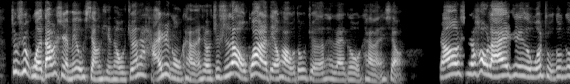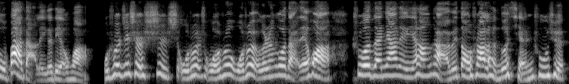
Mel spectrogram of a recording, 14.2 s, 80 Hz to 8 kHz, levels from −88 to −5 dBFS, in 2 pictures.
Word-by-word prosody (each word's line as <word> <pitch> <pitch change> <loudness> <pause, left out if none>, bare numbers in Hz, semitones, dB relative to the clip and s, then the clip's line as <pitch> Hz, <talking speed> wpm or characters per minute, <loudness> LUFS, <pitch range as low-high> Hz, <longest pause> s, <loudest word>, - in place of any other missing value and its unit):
就 420 - -1
是 435 +2 +2
我 290 -9 +4
当 315 +5 +7
时 325 - -7
也 - - 0
没 230 - -5
有 260 -1 -1
相 235 -7 -4
信 210 -2 -9
他， 195 - -4
我 195 - -7
觉 220 - -8
得 285 - -3
他 325 - -4
还 310 - -2
是 340 - -3
跟 225 - -4
我 200 - -6
开 195 -3 -6
玩 205 - -6
笑， 215 -1 -2
直 260 +4 -8
直 285 +5 -5
到 375 0 +8
我 - - -3
挂 355 +9 +7
了 - - +2
电 225 -3 -1
话， - - +2
我 - - -8
都 245 0 -7
觉 230 - -10
得 180 0 -8
他 215 +2 -12
在 185 -2 -4
跟 190 0 -8
我 - - -7
开 200 -3 -8
玩 175 - -10
笑。 210 - -8 0.4
然 265 +3 +5
后 350 +2 +6
是 355 - -13
后 380 -1 +6
来 295 +1 +6
这 310 0 -5
个 265 - -1
我 275 +2 -1
主 290 -6 -8
动 280 +4 -8
给 295 - -6
我 260 -3 -2
爸 400 -1 +8
打 - - -5
了 180 - -14
一 - - -14
个 200 +1 -7
电 205 -2 -6
话， 190 -3 -3 0.2
我 225 - -6
说 335 +5 -1
这 345 +2 -5
事 350 -1 -5
儿 300 - -1
是 295 -1 -8
是 270 +2 -12
我 225 0 -4
说 315 - -2
我 225 +1 -2
说 325 +2 -1
我 220 -4 -4
说 335 - -1
有 310 - -2
个 235 - -4
人 275 +2 -5
给 - - -7
我 310 - +2
打 - - -4
电 360 +3 0
话， - - +3 0.2
说 325 -1 +3
咱 290 -2 -2
家 310 0 +1
那 290 - -8
银 255 +1 -7
行 300 -1 -1
卡 190 - 0
被 255 - -4
盗 265 - +1
刷 310 -1 +3
了 305 - -1
很 225 - -6
多 270 +3 -1
钱 255 - -6
出 295 +1 -4
去， 325 - -4
275 Hz, 410 characters per minute, -23 LUFS, 225-315 Hz, 0.4 s, 到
